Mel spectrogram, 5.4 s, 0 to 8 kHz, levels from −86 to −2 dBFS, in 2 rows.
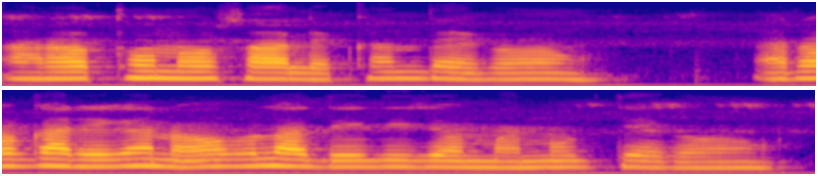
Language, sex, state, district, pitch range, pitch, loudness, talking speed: Chakma, female, Tripura, Unakoti, 175-195 Hz, 185 Hz, -17 LUFS, 120 wpm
